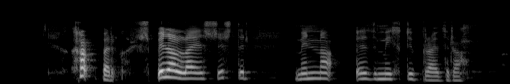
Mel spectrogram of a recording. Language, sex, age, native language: Icelandic, male, 18-19, Polish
